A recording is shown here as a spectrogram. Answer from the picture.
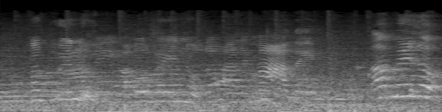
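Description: Young children's high voices chattering and exclaiming over other voices, echoing in a large hall.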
